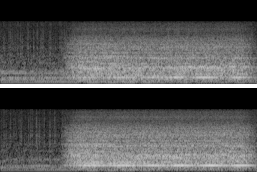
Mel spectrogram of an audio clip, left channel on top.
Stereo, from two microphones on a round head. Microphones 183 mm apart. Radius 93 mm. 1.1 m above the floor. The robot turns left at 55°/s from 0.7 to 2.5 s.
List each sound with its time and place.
Only background noise.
